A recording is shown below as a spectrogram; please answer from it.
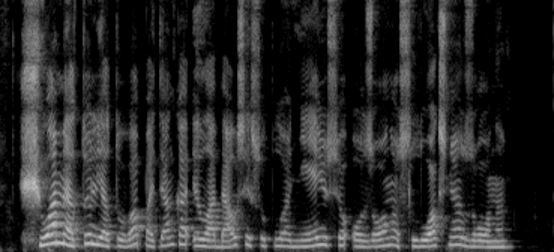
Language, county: Lithuanian, Panevėžys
